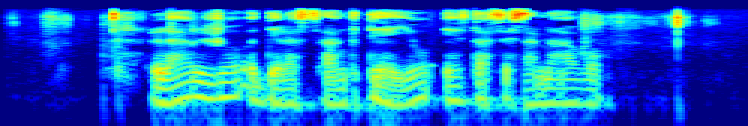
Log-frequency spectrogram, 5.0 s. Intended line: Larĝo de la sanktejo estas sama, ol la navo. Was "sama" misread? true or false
true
